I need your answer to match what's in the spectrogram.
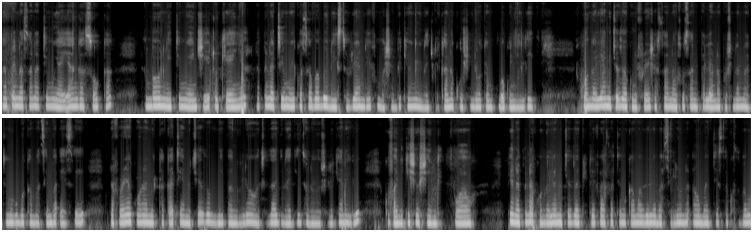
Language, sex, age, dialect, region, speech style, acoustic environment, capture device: Swahili, female, 18-24, Kenya - Mombasa, Kenya, relaxed, people talking; silence, mobile / Linux / Chrome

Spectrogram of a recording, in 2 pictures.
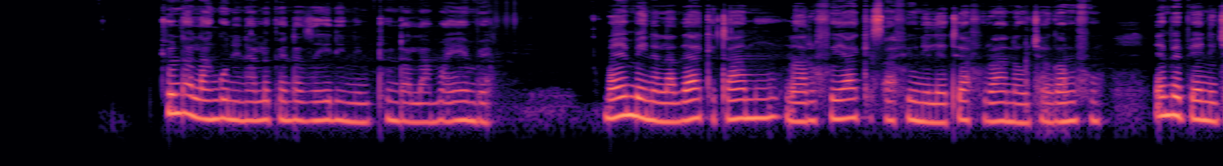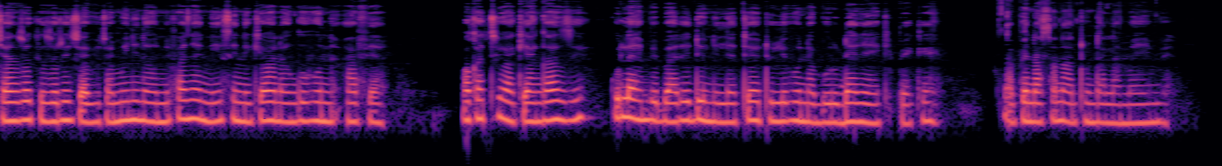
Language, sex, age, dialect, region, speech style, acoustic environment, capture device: Swahili, male, 18-24, Kenya - Nairobi Sheng-influenced, Kenya, relaxed, silence; nature, mobile / Linux / Chrome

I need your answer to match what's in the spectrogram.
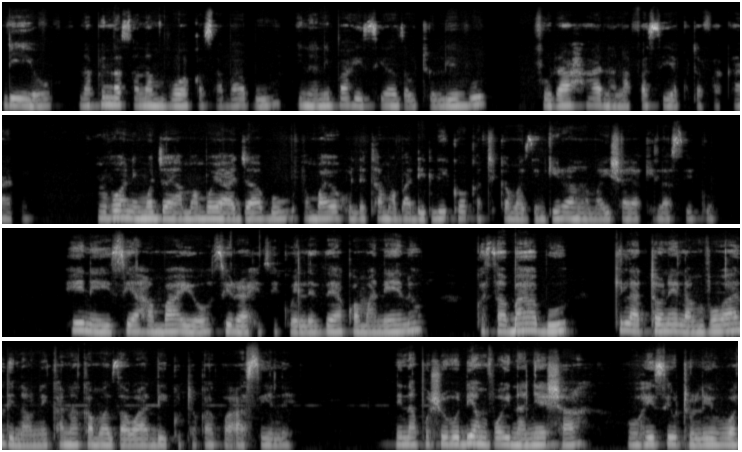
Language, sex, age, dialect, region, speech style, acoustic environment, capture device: Swahili, female, 25-34, Kenya - Mombasa, Kenya, stressed, silence, mobile / Linux / Chrome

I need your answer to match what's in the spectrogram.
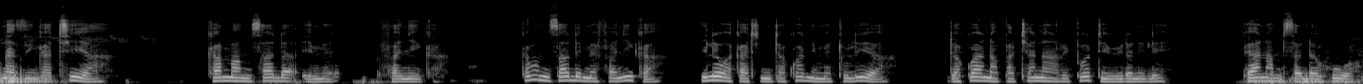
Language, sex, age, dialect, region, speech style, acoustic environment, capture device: Swahili, male, 25-34, Kenya - Mombasa, Kenya, focused, nature, mobile / Linux / Chrome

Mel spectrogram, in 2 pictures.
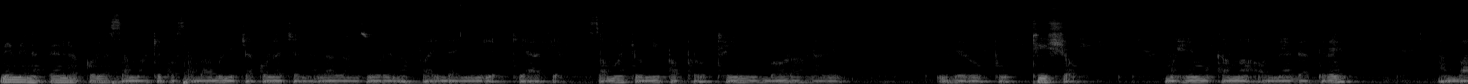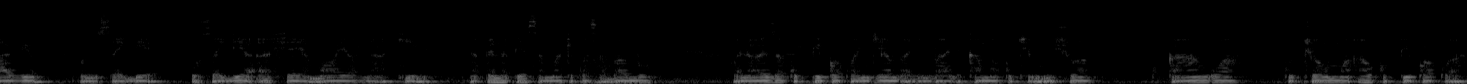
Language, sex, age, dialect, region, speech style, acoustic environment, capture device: Swahili, male, 25-34, Kenya - Nairobi Sheng-influenced, Kenya, happy, nature, desktop / Windows / Chrome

